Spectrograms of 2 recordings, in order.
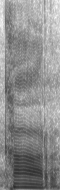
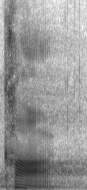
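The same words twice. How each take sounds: First: It is said the Indonesian way, with an R. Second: It is said the Western way, with no R.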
